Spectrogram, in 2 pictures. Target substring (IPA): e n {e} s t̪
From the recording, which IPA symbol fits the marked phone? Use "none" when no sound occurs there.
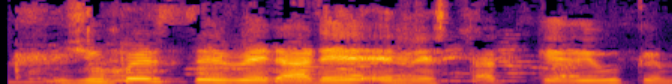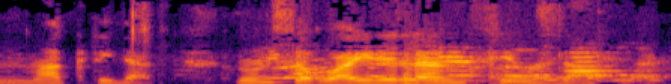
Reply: e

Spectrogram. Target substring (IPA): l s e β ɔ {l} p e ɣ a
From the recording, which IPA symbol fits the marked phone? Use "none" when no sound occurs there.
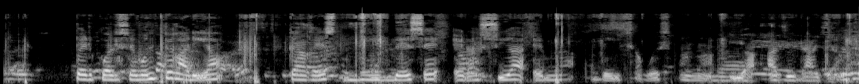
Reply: l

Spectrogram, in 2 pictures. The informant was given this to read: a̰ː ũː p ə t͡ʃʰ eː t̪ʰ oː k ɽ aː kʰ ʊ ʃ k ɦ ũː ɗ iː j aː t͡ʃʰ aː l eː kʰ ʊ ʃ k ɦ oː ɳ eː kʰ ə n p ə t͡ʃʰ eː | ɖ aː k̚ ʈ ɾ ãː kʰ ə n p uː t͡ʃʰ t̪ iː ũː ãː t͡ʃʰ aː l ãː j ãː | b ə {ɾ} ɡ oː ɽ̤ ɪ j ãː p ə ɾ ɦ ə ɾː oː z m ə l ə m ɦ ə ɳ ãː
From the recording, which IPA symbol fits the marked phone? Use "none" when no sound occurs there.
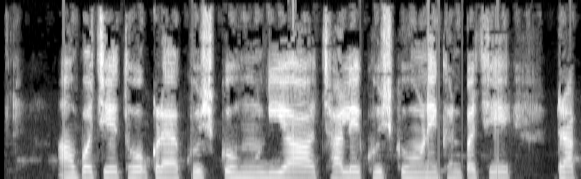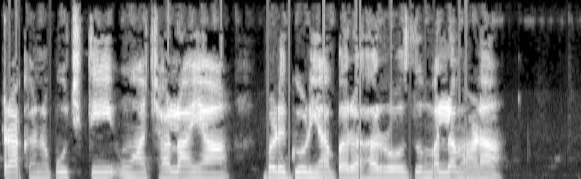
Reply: ɽ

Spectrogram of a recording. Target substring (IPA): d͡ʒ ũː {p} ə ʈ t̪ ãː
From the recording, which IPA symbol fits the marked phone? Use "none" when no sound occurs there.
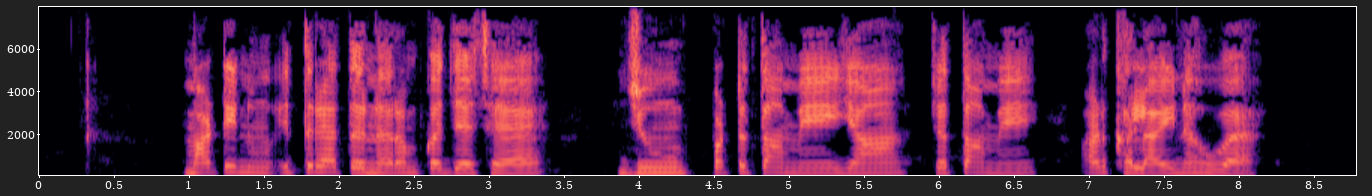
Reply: p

